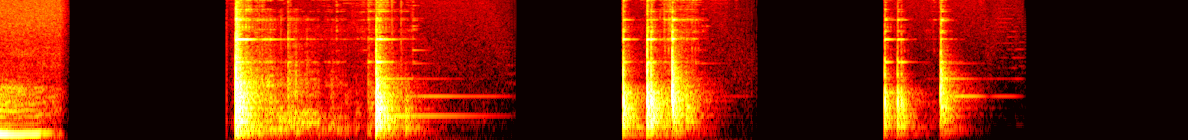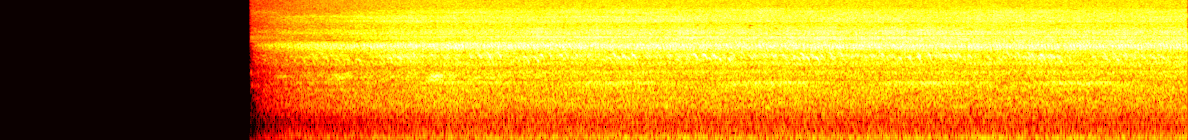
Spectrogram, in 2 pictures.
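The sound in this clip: Dishes and cutlery clink as someone goes back to eating a meal: a few sharp, bright taps come in small clusters, separated by silence, followed by a steady insect-like drone that continues to the end.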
